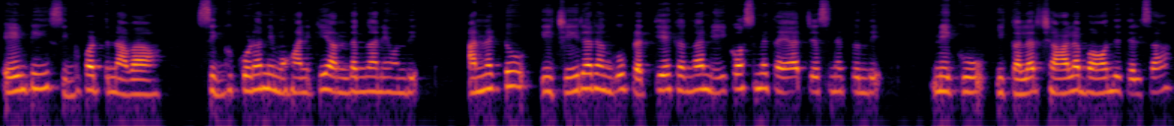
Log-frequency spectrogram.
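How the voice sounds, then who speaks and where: A woman's voice: medium pitch, fairly even intonation, normal speed, dark tone, natural voice. A woman voicing a playful, teasing young husband in a romantic audio story, speaking affectionately.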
